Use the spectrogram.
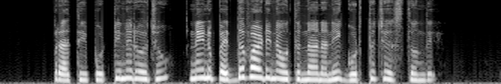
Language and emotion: Telugu, sad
